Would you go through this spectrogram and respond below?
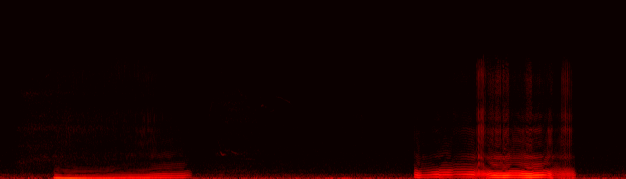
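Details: Snoring from a sleeping, very overweight black cat, loud enough to be likened to a sumo wrestler.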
